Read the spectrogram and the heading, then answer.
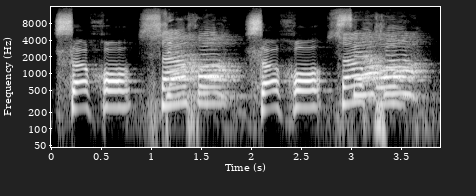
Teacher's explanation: سین کو باریک رکھنا ہے، خا کو پر کرنا ہے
